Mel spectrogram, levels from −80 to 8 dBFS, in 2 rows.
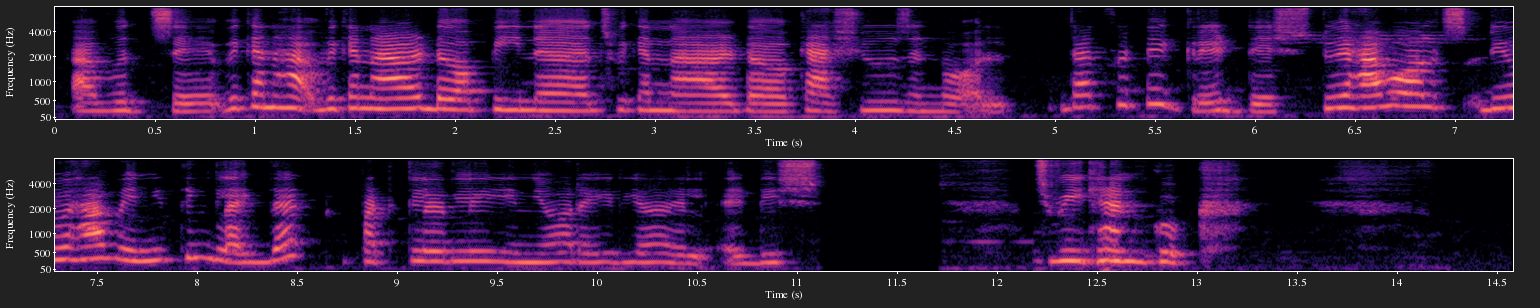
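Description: From 11.12 to 11.74 s the sound stops for about 0.6 s, nearly all of it silence after a brief tail of the last sound. This is likely a call audio freeze: packets stalled, the jitter buffer emptied, and playback resumed where it left off, inserting a gap rather than losing audio.

At 12.18 to 12.21 s comes a skip ahead. A stretch of roughly 150 ms was discarded, probably as the buffer shed the backlog built up during the freeze. Playback jumps straight across it, with the two sides joined almost seamlessly.

From 12.29 to 13.58 s the jitter buffer slow-down is rebuilding its reserve by repeating short pitch periods, adding 165 ms. The sound plays at 88% speed with unchanged pitch, so it feels drawn out, over a band that stops at 8 kHz, which fits a G.722 call path.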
